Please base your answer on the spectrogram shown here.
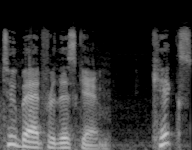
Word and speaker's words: QIX: Kicks or quicks, depending on how you pronounced it. I think it's kicks like the serial but with a Q like the guy from Star Trek, is played with the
